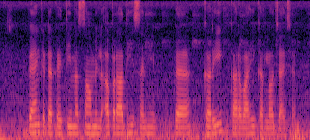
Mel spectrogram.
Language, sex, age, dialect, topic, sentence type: Maithili, male, 25-30, Angika, banking, statement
